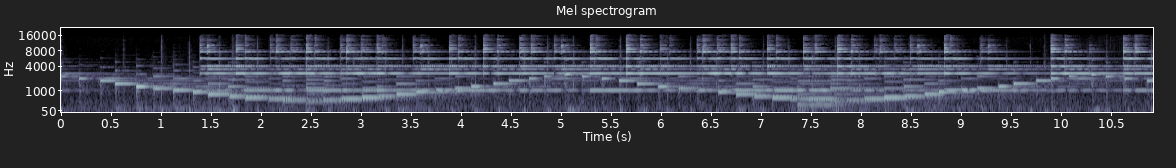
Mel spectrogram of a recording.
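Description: Church bells ring out in a continuous peal, several tuned bells struck in quick cascading runs that fall and rise again, loud, with no voices.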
